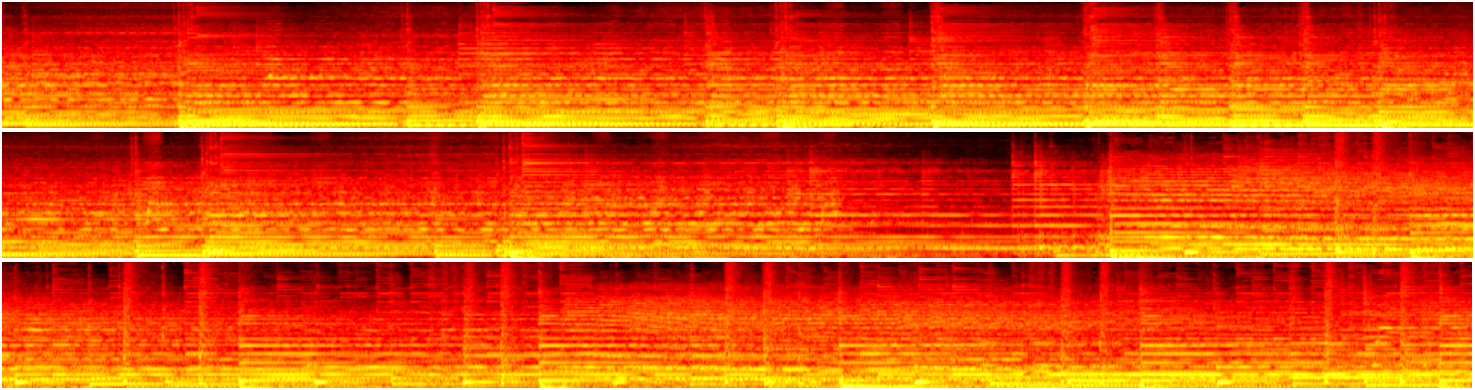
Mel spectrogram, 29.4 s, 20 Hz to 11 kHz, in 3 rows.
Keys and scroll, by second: 5.5 ctrl+c, 6.3 ctrl+z, 7.6 ctrl+v, 13.9 Down, 17.0 ctrl+=, 17.9 space, 27.8 ctrl+z.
